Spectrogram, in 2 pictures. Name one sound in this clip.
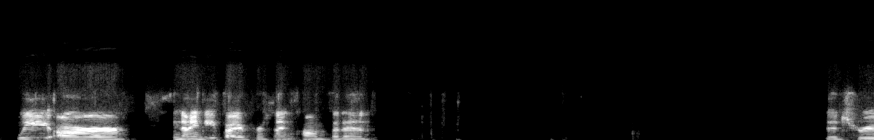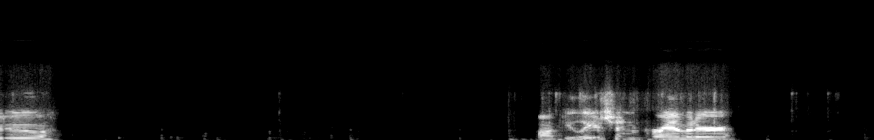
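A woman speaks slowly and calmly over an online call, pausing between phrases.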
